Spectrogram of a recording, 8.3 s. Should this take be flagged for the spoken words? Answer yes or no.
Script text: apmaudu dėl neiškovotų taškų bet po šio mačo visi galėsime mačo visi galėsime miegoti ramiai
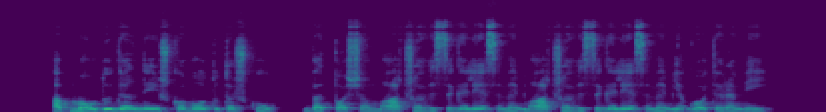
no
